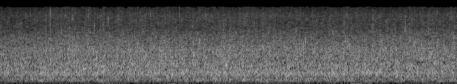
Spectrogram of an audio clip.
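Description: Muddy floodwater rushing and churning through the arches of a canal bridge: a steady, unbroken rush of turbulent water from a canal running very high.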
